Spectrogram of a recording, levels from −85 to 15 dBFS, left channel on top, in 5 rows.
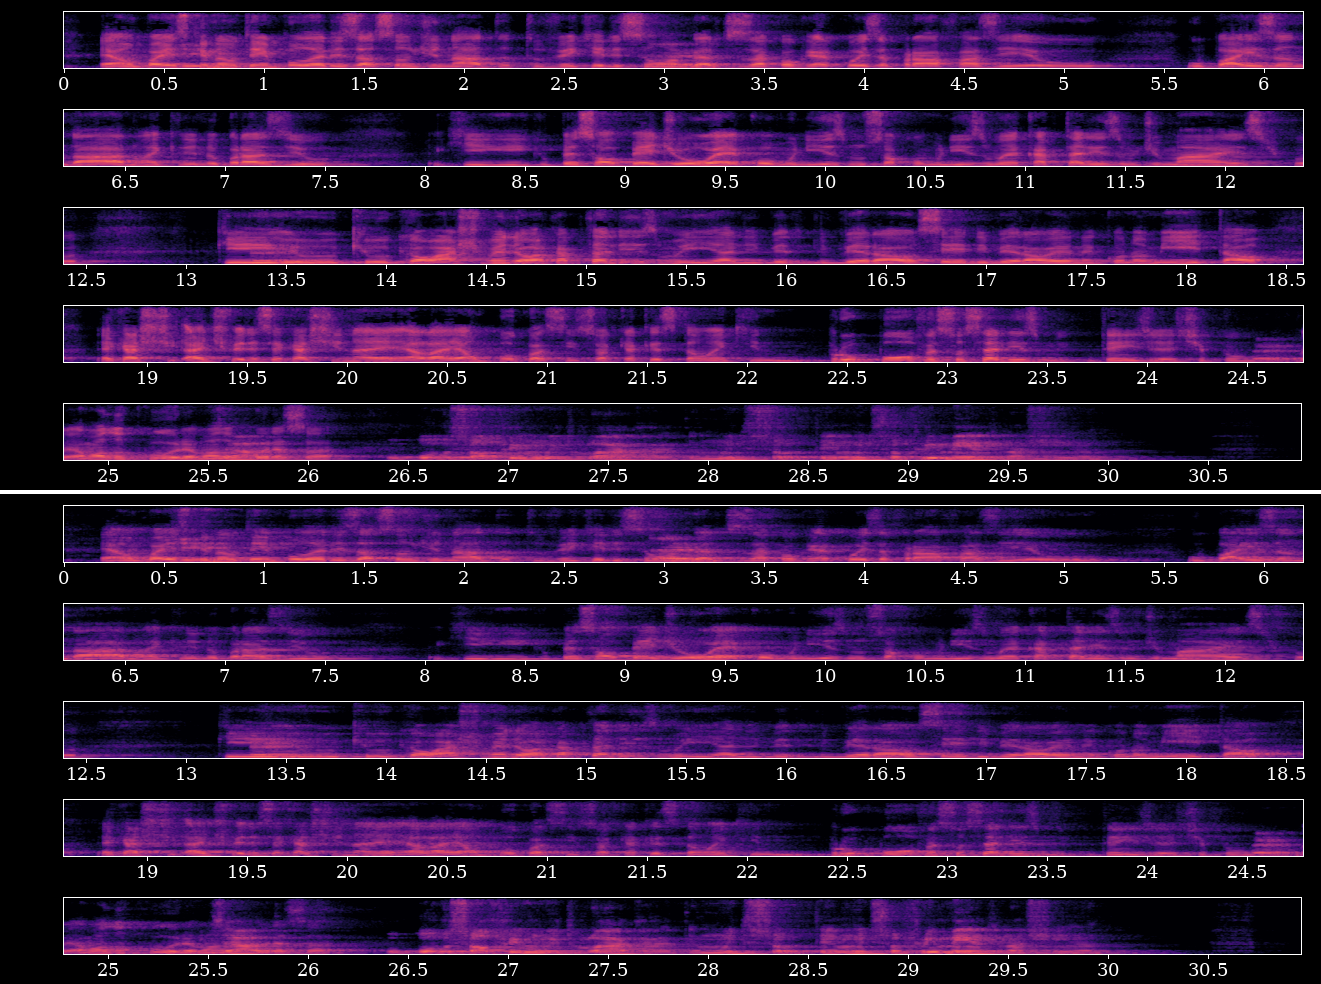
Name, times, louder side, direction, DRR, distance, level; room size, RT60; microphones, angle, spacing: voice 1, 0.2-5.2 5.6-7.6 8.0-12.8 13.2-26.1, left 4 dB, 75° left, 0.9 m, -26 dB
voice 2, 2.9-3.3 13.3-13.6 24.5-24.8 25.5-25.8 26.4-30.0, right 2 dB, 25° right, 1.6 m, -28 dB
25.5 x 10.5 x 4.6 m
head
